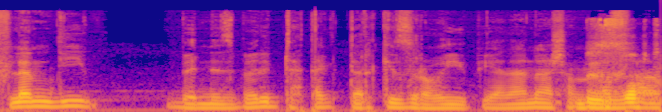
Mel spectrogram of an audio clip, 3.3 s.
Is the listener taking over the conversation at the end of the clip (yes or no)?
yes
